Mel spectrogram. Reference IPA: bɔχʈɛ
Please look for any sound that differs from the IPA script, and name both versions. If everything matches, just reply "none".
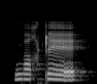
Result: b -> w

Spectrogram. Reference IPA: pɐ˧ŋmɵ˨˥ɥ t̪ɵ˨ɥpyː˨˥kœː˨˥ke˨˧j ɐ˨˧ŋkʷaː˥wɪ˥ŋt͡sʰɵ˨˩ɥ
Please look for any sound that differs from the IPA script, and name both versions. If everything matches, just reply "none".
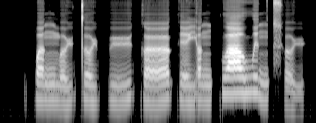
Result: ɪ˥ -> ɪ˨˧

